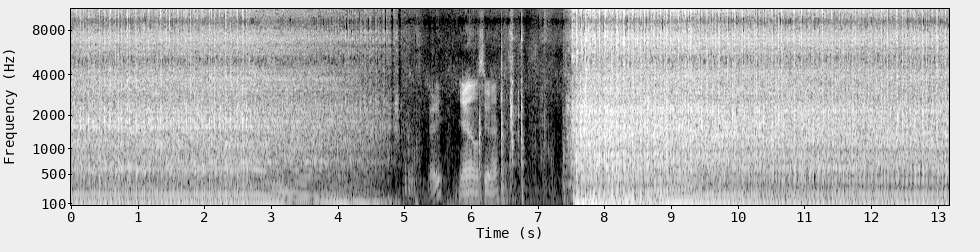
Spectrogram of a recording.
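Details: Polaris Indy 500 two-stroke snowmobile after used-parts top-end rebuild (overheated, no compression on one cylinder): runs, dies away, restarts and settles into a steady even idle — normal idle.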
